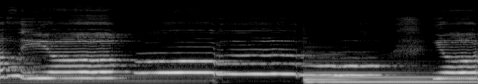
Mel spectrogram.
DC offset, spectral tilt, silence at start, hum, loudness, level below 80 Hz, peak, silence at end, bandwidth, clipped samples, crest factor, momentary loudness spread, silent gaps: under 0.1%; -7.5 dB/octave; 0 s; none; -19 LUFS; -60 dBFS; -6 dBFS; 0 s; 14 kHz; under 0.1%; 12 dB; 9 LU; none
